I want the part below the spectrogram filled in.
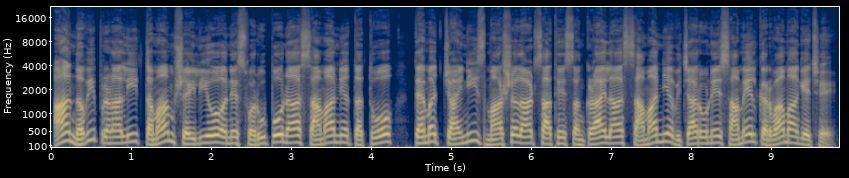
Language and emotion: Gujarati, neutral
